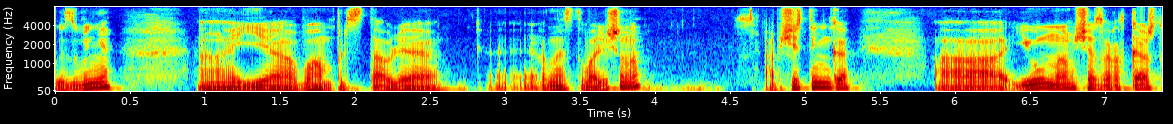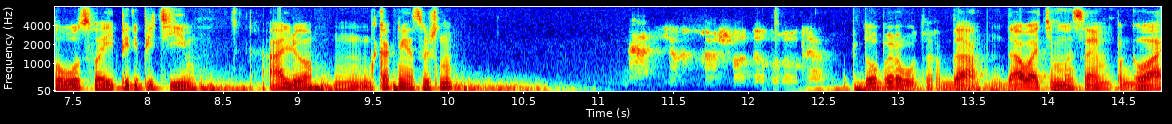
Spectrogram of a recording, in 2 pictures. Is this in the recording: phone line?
yes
